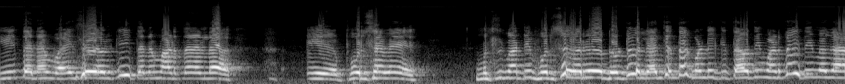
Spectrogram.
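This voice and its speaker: A woman in her seventies with a Malayali accent, crying and pleading in a faltering, repetitive way. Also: high voice. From Kerala, India. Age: 70s. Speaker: elderly complainant. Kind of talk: emotional plea to a reporter. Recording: dull lo-fi news audio.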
